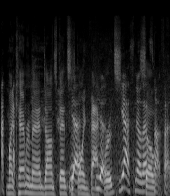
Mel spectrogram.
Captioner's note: laughter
